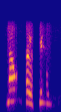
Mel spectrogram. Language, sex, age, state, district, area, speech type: Kannada, male, 18-30, Karnataka, Tumkur, rural, conversation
